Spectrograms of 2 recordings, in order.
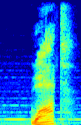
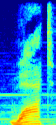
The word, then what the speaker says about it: Wat: In spoken Khmer, Wat is lighter, less assertive, yet brimming with significance,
